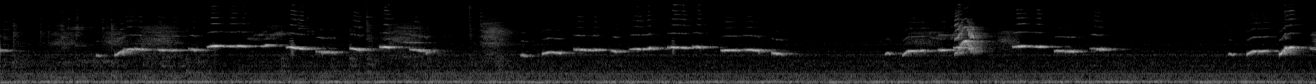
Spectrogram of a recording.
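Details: Pomegranate, a Cockatiel awaiting rehoming at a parrot rescue near Charlotte, North Carolina, whistles wavering, sliding phrases broken by short chirps and clicks, over a faint indoor hum.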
